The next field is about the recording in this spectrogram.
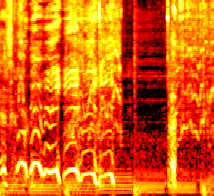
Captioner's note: cackling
